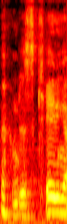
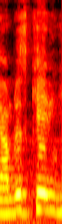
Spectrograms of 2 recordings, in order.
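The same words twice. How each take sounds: First: Laughing while taking back the joke. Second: Said in the usual way. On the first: Real, not acted. Reviewer laughing off her simp joke, giggling. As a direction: giggle through it.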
